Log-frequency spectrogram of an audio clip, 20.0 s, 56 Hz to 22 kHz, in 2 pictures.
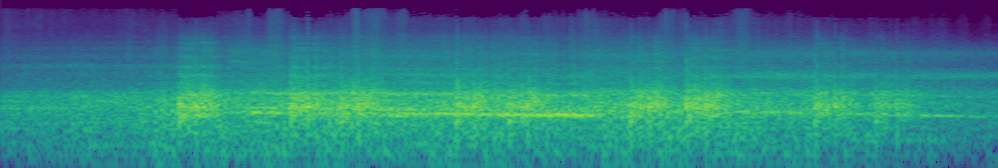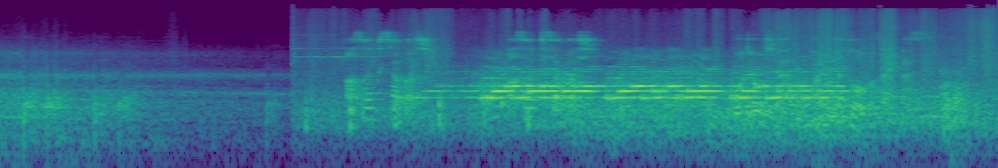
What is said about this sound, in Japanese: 1番線に各駅停車三鷹行きが参ります。危ないですから黄色い点字ブロックまでお下がりください。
